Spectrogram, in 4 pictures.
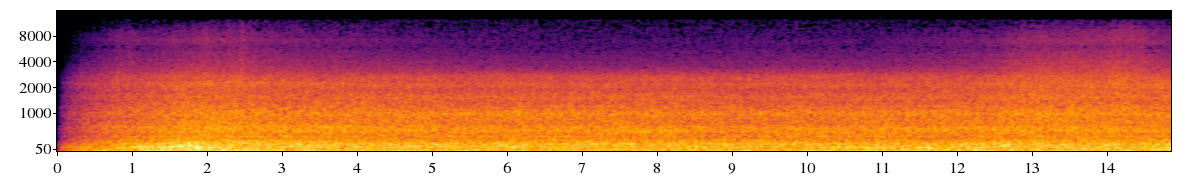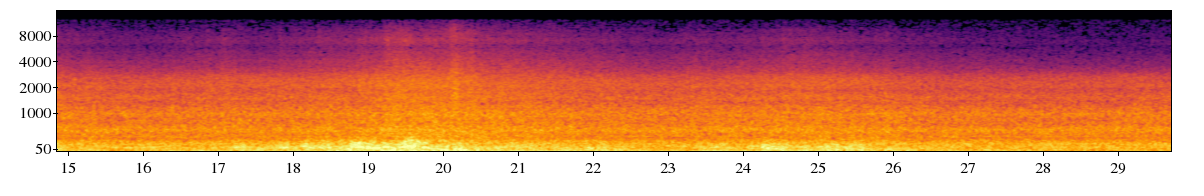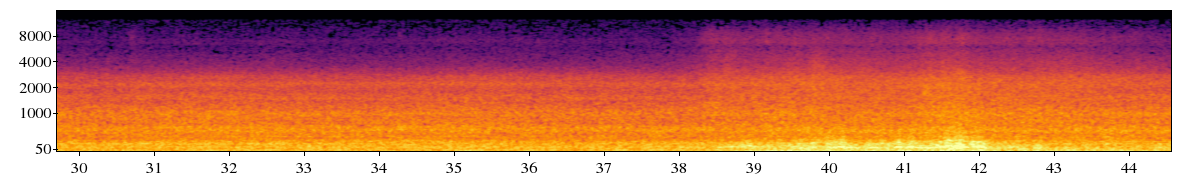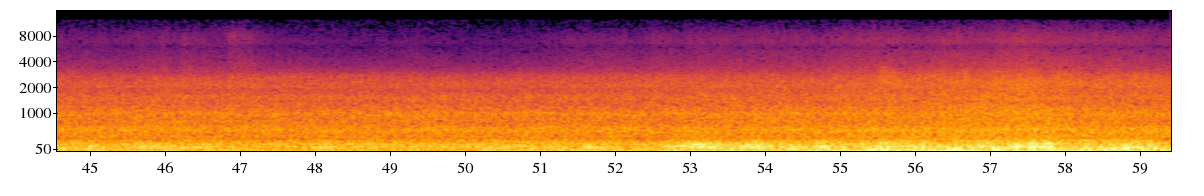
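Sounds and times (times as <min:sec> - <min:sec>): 
blustery wind against slightly open window: 0:00.0 - 0:59.4
howling gusts of wind: 0:00.0 - 0:59.4.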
